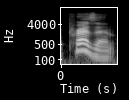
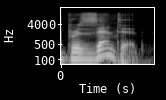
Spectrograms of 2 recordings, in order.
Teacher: a present, like a gift, has the emphasis on the first syllable. Right, but if you're formally giving something or showing something, you present it with the emphasis on the second syllable.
